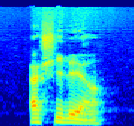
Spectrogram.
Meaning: Achillean
- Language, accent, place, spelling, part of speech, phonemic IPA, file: French, France, Lyon, achiléen, adjective, /a.ʃi.le.ɛ̃/, LL-Q150 (fra)-achiléen.wav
